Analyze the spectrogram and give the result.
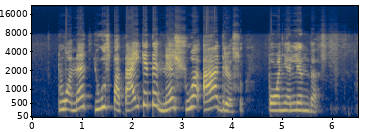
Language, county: Lithuanian, Šiauliai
